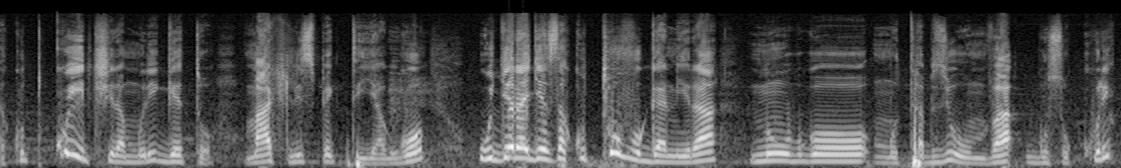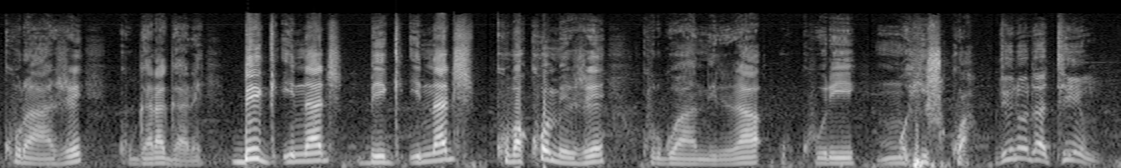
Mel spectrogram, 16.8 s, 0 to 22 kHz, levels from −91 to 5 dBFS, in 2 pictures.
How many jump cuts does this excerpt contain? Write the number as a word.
three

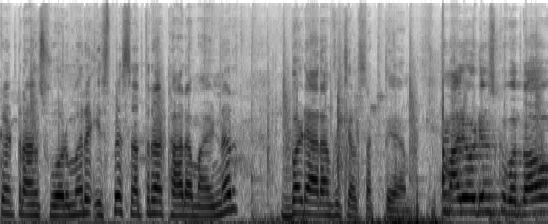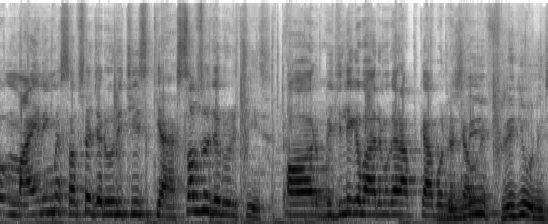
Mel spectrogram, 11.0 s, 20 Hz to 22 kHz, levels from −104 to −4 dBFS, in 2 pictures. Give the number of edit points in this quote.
two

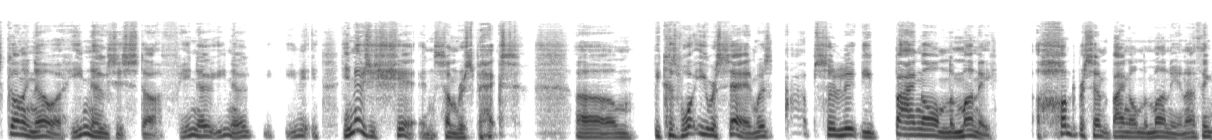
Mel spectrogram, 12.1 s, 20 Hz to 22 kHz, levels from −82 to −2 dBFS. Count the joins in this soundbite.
zero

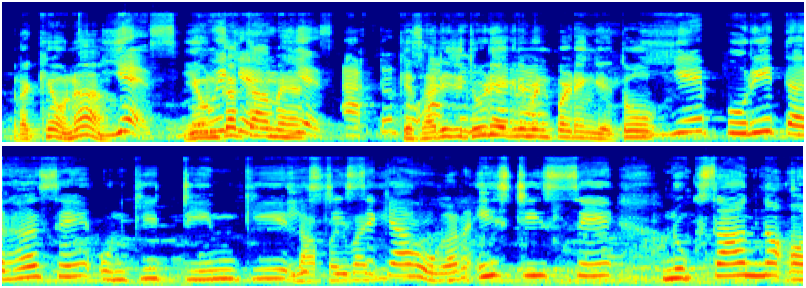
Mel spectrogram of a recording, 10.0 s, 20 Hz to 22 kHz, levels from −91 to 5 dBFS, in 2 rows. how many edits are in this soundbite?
one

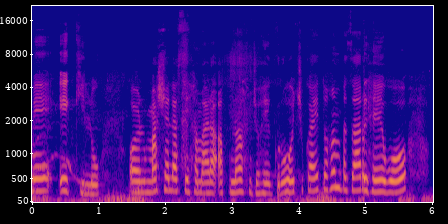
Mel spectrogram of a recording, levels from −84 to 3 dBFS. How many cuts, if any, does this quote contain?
one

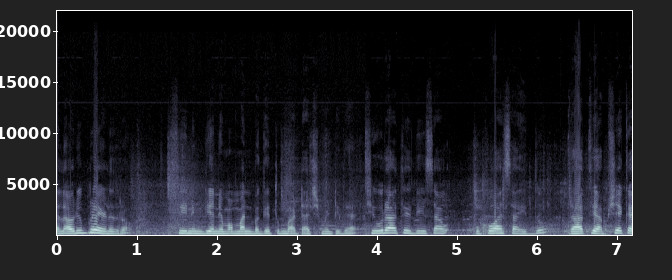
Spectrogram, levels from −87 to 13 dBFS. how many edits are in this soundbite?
two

